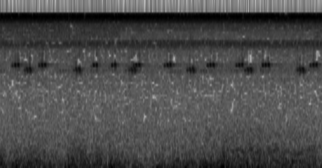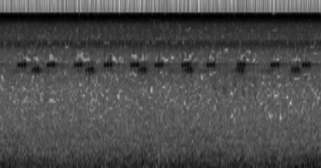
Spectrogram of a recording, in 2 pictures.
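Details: Crickets chirp steadily in a summertime golden wheat field in the countryside; a continuous stream of short, shrill pulses rides above low, breezy wind noise.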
